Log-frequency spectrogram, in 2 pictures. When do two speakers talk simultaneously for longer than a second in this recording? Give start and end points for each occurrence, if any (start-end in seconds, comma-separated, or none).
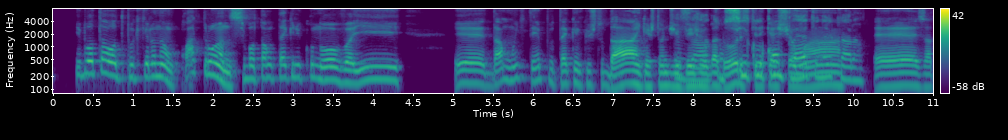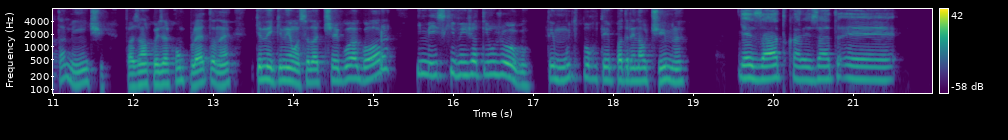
7.8-10.2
